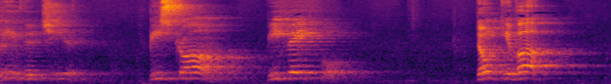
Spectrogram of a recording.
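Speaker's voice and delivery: high, bright rallying call, slowing on the end; preacher calling out encouragement; upbeat encouragement. Shown as a demonstration. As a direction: lift them up with strong cheer. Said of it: "Instead of a weak, downhearted response".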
